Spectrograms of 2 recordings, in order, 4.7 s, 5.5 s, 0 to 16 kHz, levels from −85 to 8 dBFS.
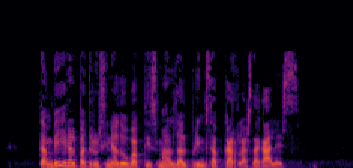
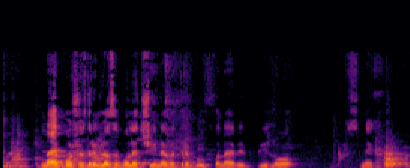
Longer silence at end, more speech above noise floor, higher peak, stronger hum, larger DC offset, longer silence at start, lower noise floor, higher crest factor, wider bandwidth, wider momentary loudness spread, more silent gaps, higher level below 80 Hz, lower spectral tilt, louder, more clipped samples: first, 0.75 s vs 0 s; about the same, 43 dB vs 43 dB; second, -8 dBFS vs -2 dBFS; neither; neither; first, 0.5 s vs 0.05 s; first, -72 dBFS vs -65 dBFS; about the same, 22 dB vs 20 dB; about the same, 11.5 kHz vs 11.5 kHz; second, 6 LU vs 17 LU; neither; second, -80 dBFS vs -62 dBFS; about the same, -4.5 dB/octave vs -5.5 dB/octave; second, -29 LUFS vs -22 LUFS; neither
